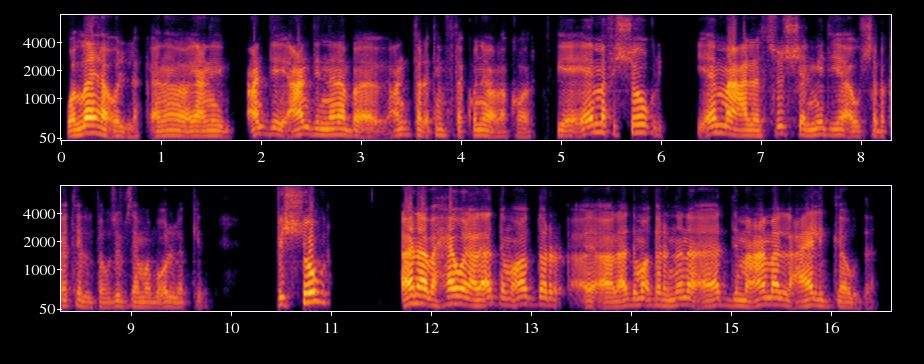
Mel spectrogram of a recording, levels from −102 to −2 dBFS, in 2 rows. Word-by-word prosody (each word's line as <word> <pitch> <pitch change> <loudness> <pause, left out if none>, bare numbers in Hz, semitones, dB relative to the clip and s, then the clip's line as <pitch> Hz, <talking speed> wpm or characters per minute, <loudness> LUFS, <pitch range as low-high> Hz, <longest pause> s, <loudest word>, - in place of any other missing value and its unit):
والله 180 +8 +7
هاقول 110 -5 +1
لك - - -19
أنا 120 -1 -1
يعني 115 0 -2 0.2
عندي 155 -2 -1
عندي 150 -2 +3
إن 135 -1 -4
أنا 145 +1 +2
ب 125 -1 -6 0.3
عندي 145 - -7
طريقتين 140 -2 -8
في 125 - -22
تكوين 125 +4 -8
العلاقات، - - -6 0.2
يا 125 +6 -1
إمّا 195 +1 -1
في 185 - -15
الشغل، 185 +3 -3 0.3
يا - - +1
إمّا 180 -1 +4
على 125 0 +4
السوشيال 170 +4 -7
ميديا 135 -1 -5
أو 110 - -3
الشبكات 115 +5 -11
التوظيف 110 -1 -12
زي 115 0 -10
ما 115 -1 -8
باقول 110 +1 -9
لك 110 0 -16
كده. - - -25 0.7
في 170 - -3
الشغل: 220 +6 +4 0.7
أنا 190 -2 +9
باحاول 180 0 +4
على 140 0 +5
قدّ 170 -1 0
ما 160 - 0
اقدّر، 170 -2 -2
آآ، - - -3
على 115 - 0
قدّ 150 +2 -1
ما - - 0
اقدر 150 -1 -3
إن 140 +3 -7
أنا 160 -5 -1
أقدّم 140 -3 -4
عمل 165 -2 +2
عالي 145 -1 0
الجودة، 115 -5 -11
140 Hz, 185 wpm, -23 LUFS, 120-165 Hz, 0.7 s, أنا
